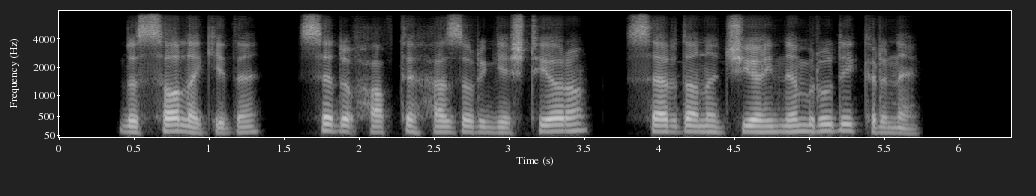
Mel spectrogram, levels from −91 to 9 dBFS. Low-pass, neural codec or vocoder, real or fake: 7.2 kHz; codec, 16 kHz, 0.3 kbps, FocalCodec; fake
